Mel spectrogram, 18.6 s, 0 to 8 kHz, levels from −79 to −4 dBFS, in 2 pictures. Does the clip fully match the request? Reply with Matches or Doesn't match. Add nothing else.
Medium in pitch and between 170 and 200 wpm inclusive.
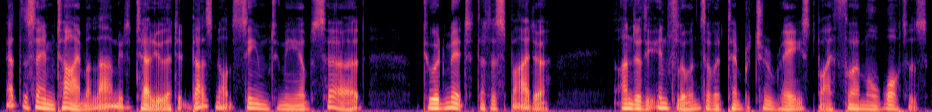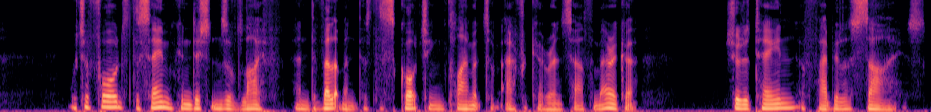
Doesn't match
